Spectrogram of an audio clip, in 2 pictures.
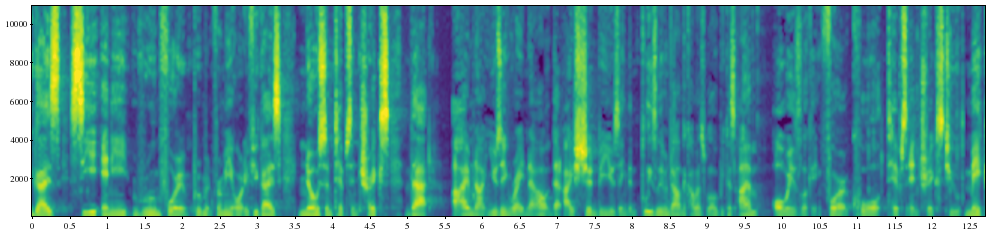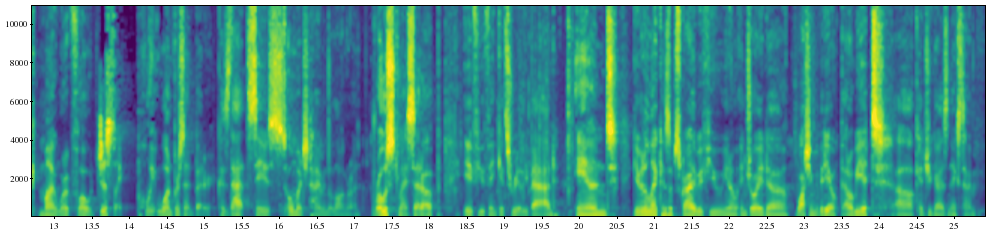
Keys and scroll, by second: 0.6 shift+super+e, 10.5 ctrl+super+j, 11.1 k, 11.8 super+k, 18.3 ctrl+super+k, 19.3 ctrl+super+j, 19.5 ctrl+super+k, 22.6-23.4 typing.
